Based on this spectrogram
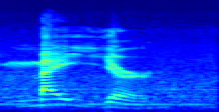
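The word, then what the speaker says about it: Mayer: all right yeah mayor ma I pronounce alike ma y ER mayor and file teamspeak not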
